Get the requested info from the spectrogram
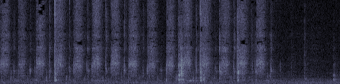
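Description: Pixi Makeup Fixing Mist pump bottle spritzed at the face again and again, a quick run of short hissing sprays that stops about three and a half seconds in.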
